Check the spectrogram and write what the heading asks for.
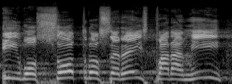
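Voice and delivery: fiery preacher crying out God's longing as a father; preaching building to a shout. Acted. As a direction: rise to a fever pitch, then stretch out Todopoderoso.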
